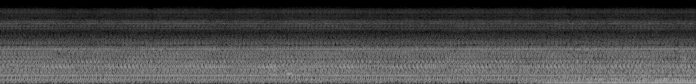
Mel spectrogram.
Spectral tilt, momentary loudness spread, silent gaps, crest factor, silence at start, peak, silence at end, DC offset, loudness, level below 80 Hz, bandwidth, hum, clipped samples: -4 dB/octave; 2 LU; none; 12 dB; 0 s; -14 dBFS; 0 s; under 0.1%; -26 LUFS; -46 dBFS; 16.5 kHz; 50 Hz at -65 dBFS; under 0.1%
